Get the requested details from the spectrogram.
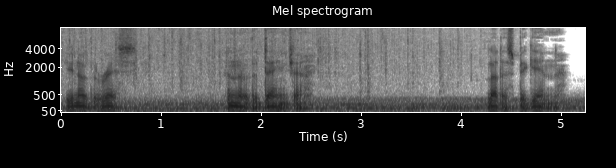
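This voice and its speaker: Reading a dark fantasy audiobook, this narrator speaks in an extremely deep voice with a steady, scripted, ominous measure to it. The audio carries an obvious underlying hiss.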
